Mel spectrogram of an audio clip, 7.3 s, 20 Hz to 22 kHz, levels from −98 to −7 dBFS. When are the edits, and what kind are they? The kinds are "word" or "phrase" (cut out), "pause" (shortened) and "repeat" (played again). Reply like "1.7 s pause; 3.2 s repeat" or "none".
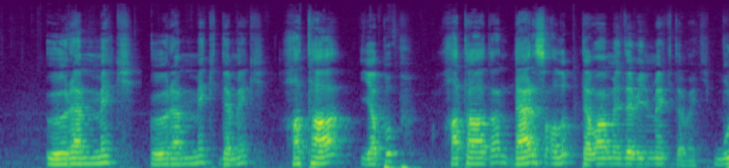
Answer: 1.4 s pause; 2.7 s pause; 4.3 s pause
